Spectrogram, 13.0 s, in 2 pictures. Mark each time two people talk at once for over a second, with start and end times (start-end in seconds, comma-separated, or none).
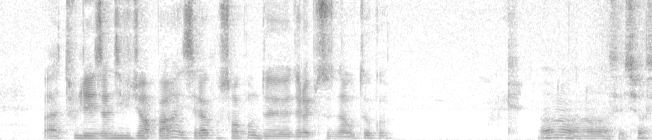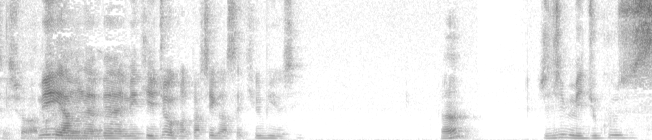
none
